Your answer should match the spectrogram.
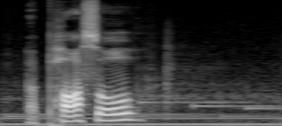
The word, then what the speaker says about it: apostle: Apostle in English does not have a t sound, but uh in Portuguese, the other language I speak, aposttolo, yes, you do pronounce the t sound.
